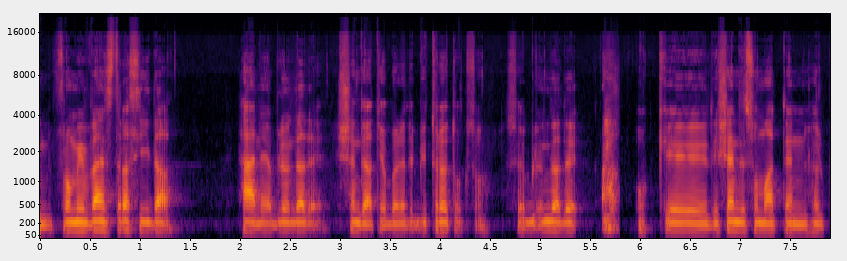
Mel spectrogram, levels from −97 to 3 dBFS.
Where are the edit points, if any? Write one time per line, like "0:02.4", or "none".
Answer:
0:02.9
0:05.8

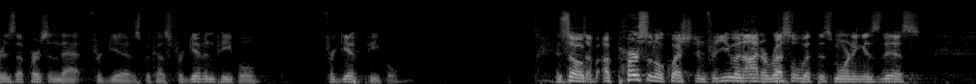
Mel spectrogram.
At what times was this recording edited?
0:05.8

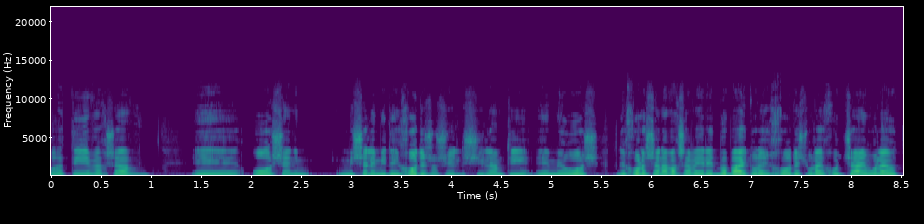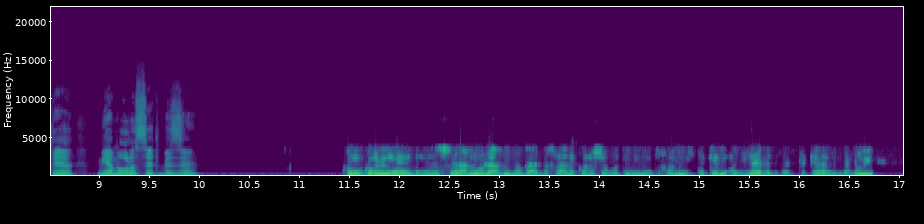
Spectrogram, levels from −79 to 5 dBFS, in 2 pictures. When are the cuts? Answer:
0:05.6

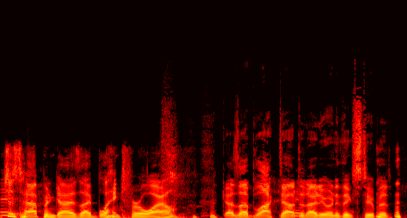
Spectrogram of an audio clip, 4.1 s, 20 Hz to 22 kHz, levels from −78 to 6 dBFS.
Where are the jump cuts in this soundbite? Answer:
none

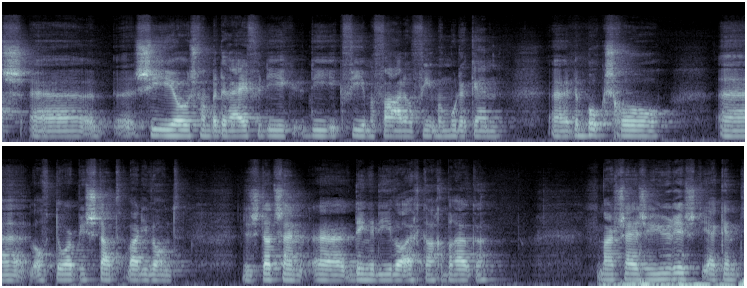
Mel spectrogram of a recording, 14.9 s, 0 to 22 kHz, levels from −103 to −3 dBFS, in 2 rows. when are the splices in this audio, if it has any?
0:07.7
0:13.4

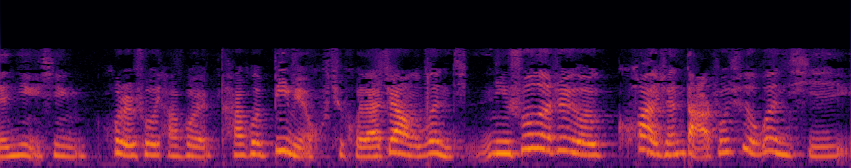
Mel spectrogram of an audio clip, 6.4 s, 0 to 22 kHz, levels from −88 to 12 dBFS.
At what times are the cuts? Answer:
0:01.2

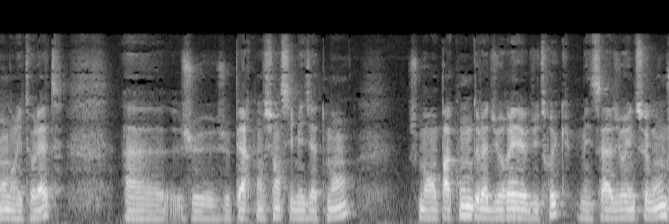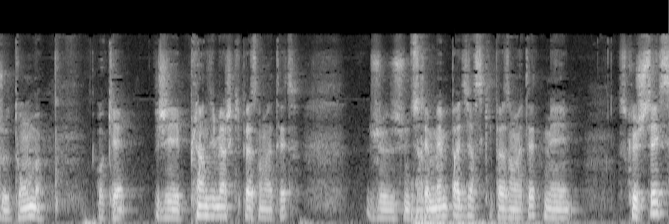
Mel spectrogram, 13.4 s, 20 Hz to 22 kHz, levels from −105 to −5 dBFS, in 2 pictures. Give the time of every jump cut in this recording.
0:04.0

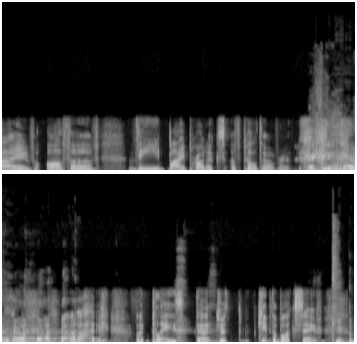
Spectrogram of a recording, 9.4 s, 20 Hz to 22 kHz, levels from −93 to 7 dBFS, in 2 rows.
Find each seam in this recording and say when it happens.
0:03.9

